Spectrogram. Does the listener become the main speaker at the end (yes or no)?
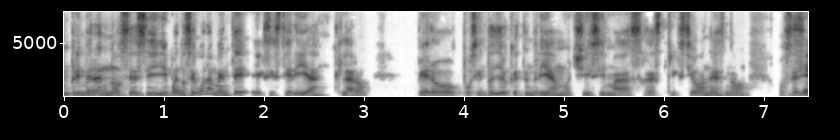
yes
